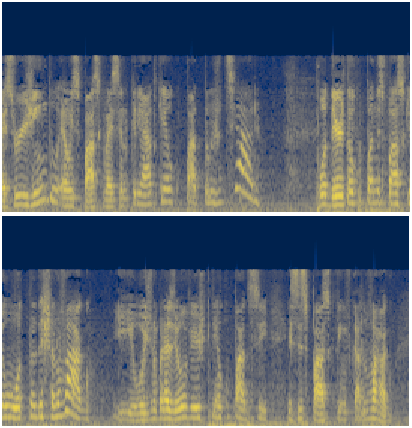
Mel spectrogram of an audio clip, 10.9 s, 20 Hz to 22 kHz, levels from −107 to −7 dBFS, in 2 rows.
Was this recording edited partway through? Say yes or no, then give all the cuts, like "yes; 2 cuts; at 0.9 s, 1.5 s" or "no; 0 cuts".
yes; 2 cuts; at 4.2 s, 8.2 s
